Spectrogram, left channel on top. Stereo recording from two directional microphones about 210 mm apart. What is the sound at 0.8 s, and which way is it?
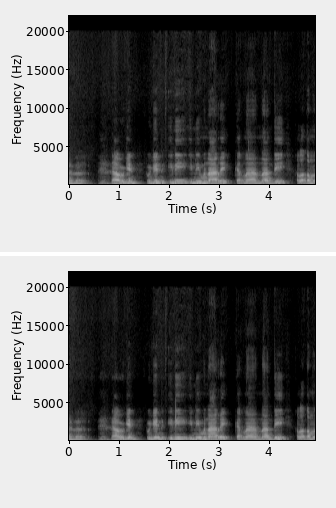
Speech, 35° right (ahead or behind).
